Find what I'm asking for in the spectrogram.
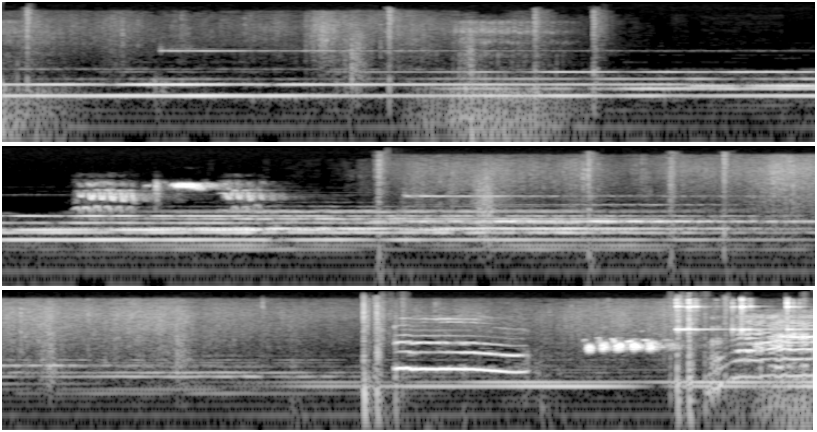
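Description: In the video game What Remains of Edith Finch, a cat meows a few times near the end, loud and close, over steady electronic game music that plays throughout.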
